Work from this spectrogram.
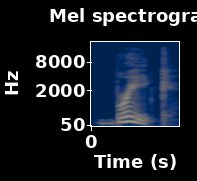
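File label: "brake", English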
